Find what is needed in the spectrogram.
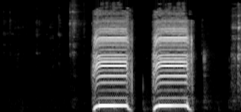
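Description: Two loud, buzzy honks of one steady pitch, each about half a second long, a short gap apart, from a horn or buzzer-like signal.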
